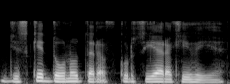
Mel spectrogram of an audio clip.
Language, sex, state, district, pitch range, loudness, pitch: Hindi, male, Jharkhand, Ranchi, 115-135 Hz, -15 LUFS, 130 Hz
